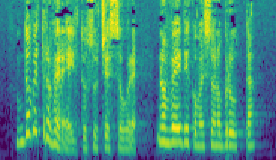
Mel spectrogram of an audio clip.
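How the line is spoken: Laughing after tears. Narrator (Italian): Mitigato il pianto, subito ridendo mi domandò

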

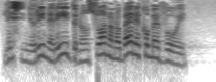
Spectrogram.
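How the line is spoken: Enthusiastic exclamation. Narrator (Italian): esclamò con entusiasmo

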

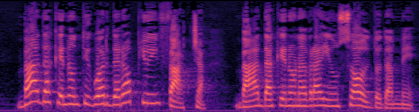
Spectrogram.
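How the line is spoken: Angry shouting. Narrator (Italian): ella, subodorato qualcosa dell'apostasia, gridandogli

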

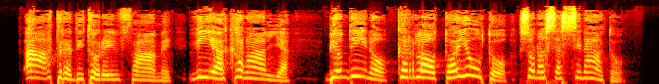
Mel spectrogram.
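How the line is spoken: Shouting. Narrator (Italian): grida Don Rodrigo

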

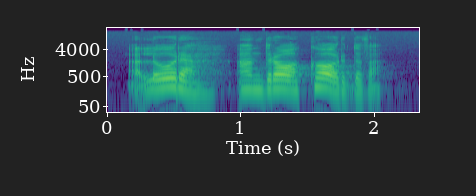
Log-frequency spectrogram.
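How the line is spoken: Resigned boy, sighing. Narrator (Italian): Il ragazzo mise un sospiro, poi disse con rassegnazione

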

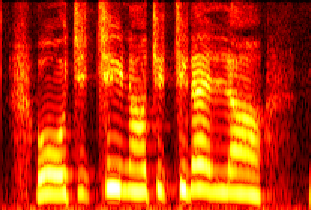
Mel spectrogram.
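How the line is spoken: Shouted. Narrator (Italian): gridò lui

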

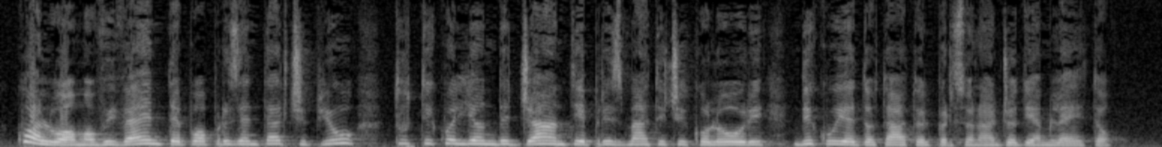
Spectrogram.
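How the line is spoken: Exclaimed. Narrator (Italian): esclamò la signora Cardle

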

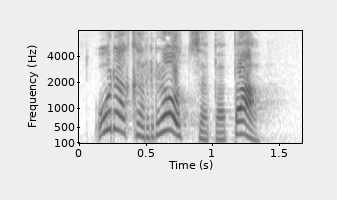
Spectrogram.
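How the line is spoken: Child's exclamation. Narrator (Italian): esclamò il piccolo Walkford

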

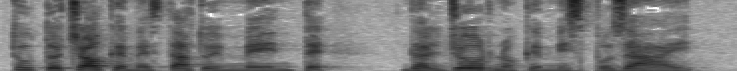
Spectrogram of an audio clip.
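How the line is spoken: Soft, low, tender. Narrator (Italian): ella disse con voce piana, sommessa e tenera

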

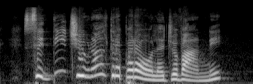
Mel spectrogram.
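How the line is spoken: Shrieked. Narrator (Italian): strillò la signorina Price

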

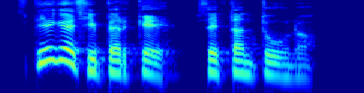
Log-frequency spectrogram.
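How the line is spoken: Defiant reply. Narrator (Italian): replicò Stefano in tono di sfida

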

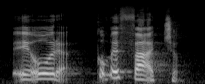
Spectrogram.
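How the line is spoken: Sobbing question. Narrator (Italian): domandò con un singhiozzo

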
